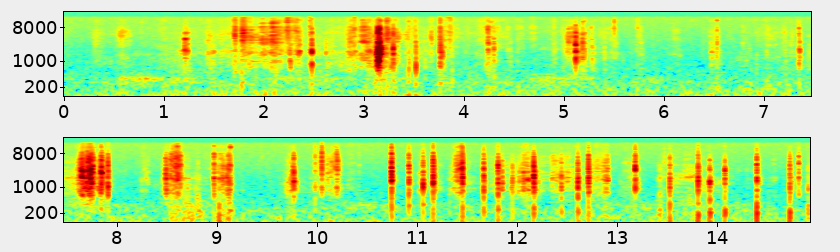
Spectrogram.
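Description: A small, hollow, yellow printed cardboard box of cook's matches, still holding its matches, is held in both hands and tapped and scratched across its printed surface with long dark-painted nails. The result is a quiet run of sharp, dry clicks and bright papery scratches and crunches, with a steady low hum underneath.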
